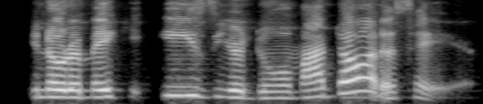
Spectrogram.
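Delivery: ordinary delivery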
